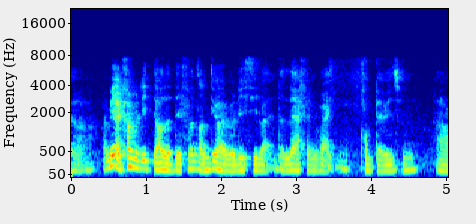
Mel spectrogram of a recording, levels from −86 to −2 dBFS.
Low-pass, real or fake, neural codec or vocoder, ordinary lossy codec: none; real; none; none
